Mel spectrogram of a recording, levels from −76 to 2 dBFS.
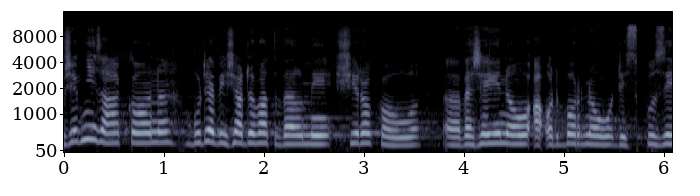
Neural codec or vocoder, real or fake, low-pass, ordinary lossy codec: none; real; 10.8 kHz; AAC, 64 kbps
